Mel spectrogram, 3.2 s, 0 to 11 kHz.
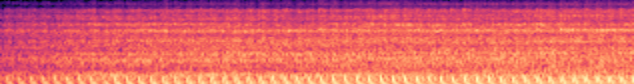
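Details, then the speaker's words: Woodland Mills HM126 14HP sawmill, small single-cylinder engine idling, worn centrifugal blade clutch: light metallic tinging over an even idle. The clutch is riding close to engagement and wearing at idle. Blade stalled under slight pressure; clutch being replaced. "tinging tells you that that clutch is pretty close to engaging right now. So there's no adjustment on it though that I can find, unless it's just adjusting your engine idle."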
